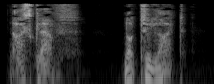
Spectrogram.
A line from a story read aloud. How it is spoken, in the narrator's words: he said softly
